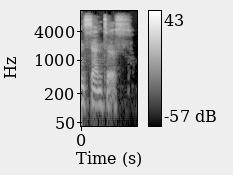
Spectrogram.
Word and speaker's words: Tsentas: Jane Sentis. T is silent.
